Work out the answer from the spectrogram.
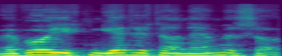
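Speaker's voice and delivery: lousy, bad fake Irish accent. Answering a listener in ireland about getting his book, in a lousy irish accent. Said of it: "it's a lousy accent".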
